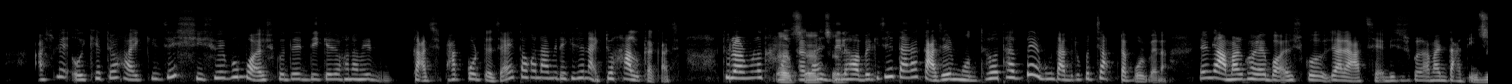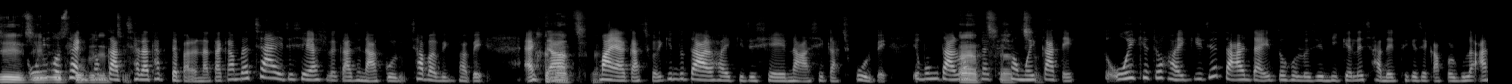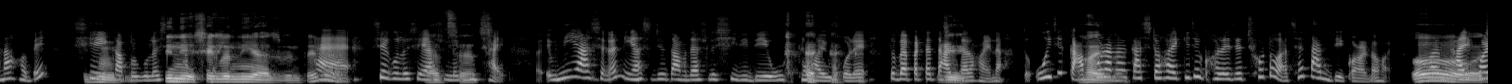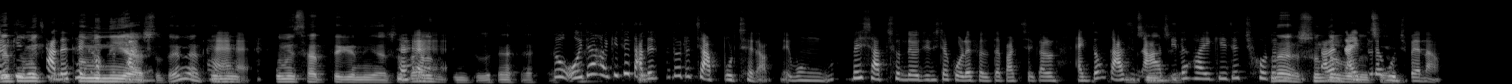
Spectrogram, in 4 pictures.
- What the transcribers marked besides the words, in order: laughing while speaking: "আচ্ছা"; chuckle; laughing while speaking: "যে, ছাদে থেকে কাপড় আনে"; chuckle
- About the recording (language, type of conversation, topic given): Bengali, podcast, বাড়িতে কাজ ভাগ করে দেওয়ার সময় তুমি কীভাবে পরিকল্পনা ও সমন্বয় করো?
